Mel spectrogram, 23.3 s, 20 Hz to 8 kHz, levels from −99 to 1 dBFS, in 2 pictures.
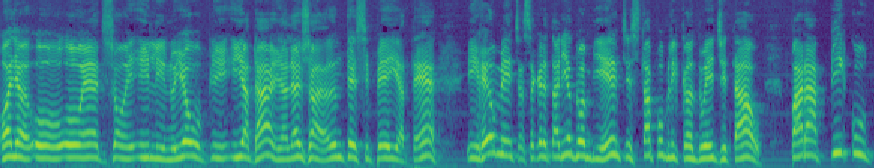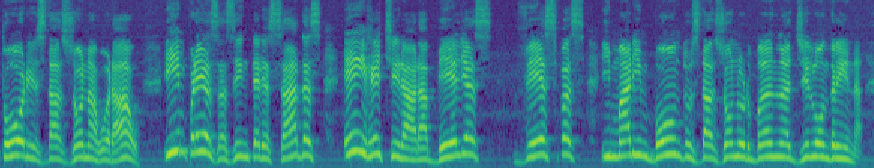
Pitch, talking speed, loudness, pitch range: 225 Hz, 105 wpm, -18 LUFS, 205-250 Hz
